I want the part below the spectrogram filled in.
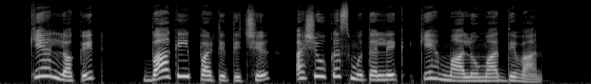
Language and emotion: Kashmiri, neutral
